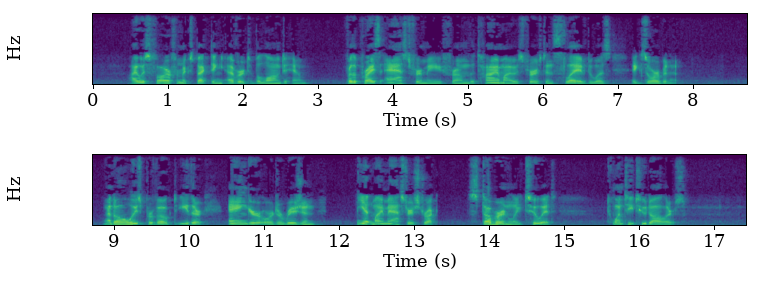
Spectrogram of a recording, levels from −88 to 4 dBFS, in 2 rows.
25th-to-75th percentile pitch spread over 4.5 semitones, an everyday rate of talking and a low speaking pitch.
Yes: wide, 5.5 semitones; average, 145 wpm; low, 120 Hz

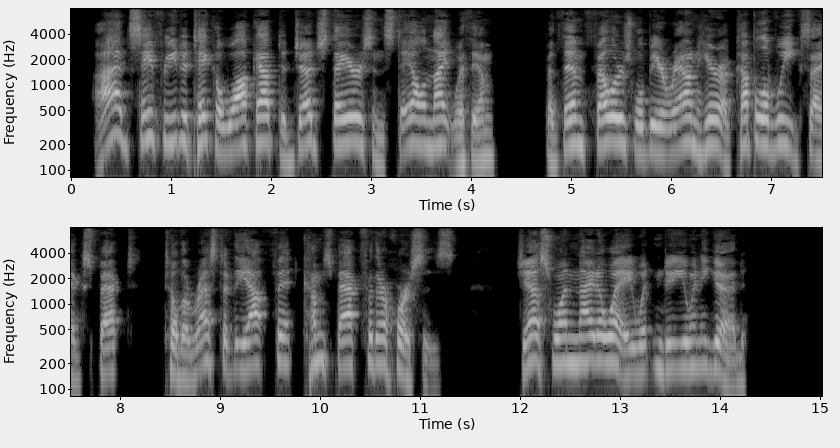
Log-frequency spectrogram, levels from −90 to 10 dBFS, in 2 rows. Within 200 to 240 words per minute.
Yes: fast, 205 wpm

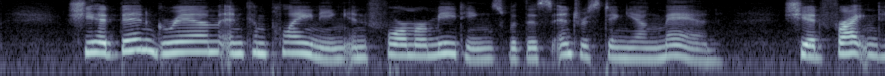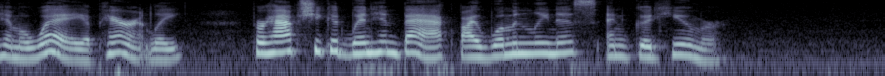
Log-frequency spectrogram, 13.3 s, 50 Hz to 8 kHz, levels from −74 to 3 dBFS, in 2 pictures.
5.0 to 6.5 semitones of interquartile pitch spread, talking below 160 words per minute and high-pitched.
Yes: average, 5.3 semitones; average, 140 wpm; high, 205 Hz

